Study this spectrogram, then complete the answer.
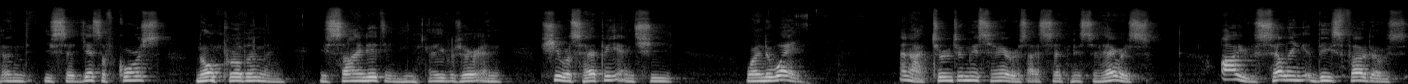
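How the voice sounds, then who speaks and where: A man with a Dutch accent talks at a moderate pace, leaving long, frequent pauses. His tone is dark and mellow, his pitch fairly high with ordinary variation. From Netherlands. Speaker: fan channel host. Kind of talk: personal storytelling. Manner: halting.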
